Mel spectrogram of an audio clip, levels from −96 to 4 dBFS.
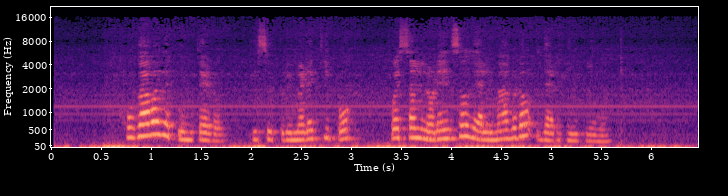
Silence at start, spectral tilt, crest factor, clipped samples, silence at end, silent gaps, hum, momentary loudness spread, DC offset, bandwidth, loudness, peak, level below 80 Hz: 0.05 s; -6 dB/octave; 18 dB; under 0.1%; 0.05 s; none; none; 17 LU; under 0.1%; 16 kHz; -21 LUFS; -4 dBFS; -36 dBFS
